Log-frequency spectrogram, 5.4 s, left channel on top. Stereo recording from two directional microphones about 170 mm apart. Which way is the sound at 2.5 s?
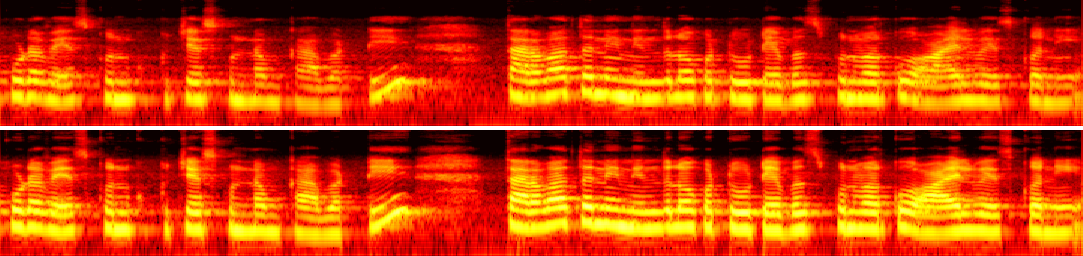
20° right (ahead or behind).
